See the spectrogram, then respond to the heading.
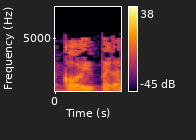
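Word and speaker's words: Kuyper: Así que vamos a cerrar este recorrido por la vida y también algo de la obra de Elizabeth Kuiper, que aclaramos que se escribe Kuiper el apellido, con I, con K y con Y, Kuiper, pero se pronuncia Kuiper.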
